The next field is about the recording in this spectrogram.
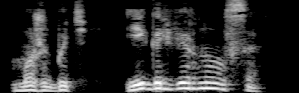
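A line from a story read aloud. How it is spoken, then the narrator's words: Whispered guess. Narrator (Russian): также шепотом предположила Маша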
